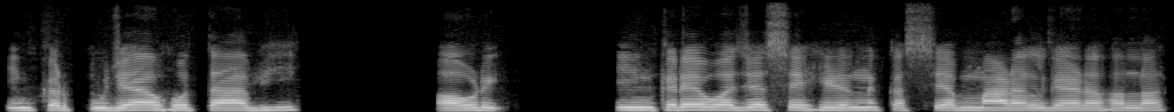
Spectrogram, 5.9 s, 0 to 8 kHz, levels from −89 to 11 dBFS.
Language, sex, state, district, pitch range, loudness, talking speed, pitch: Bhojpuri, male, Bihar, Saran, 165-175 Hz, -15 LUFS, 130 wpm, 170 Hz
